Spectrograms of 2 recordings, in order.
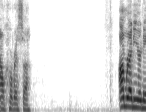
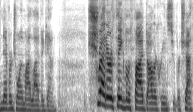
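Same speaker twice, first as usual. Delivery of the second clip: ordinary talk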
